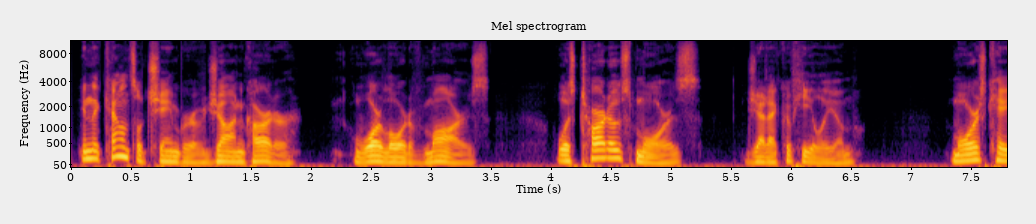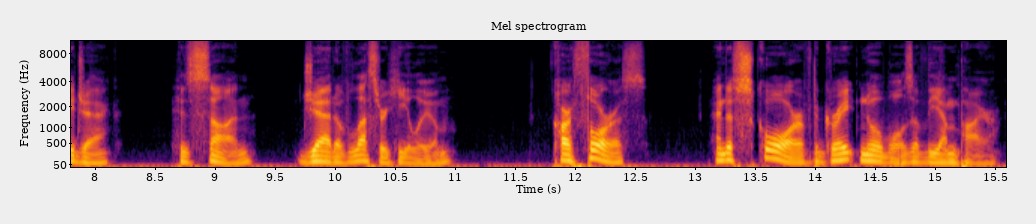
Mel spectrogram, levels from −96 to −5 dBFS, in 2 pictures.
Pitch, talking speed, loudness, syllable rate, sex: 100 Hz, 135 wpm, -21 LUFS, 4.6 syllables/s, male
